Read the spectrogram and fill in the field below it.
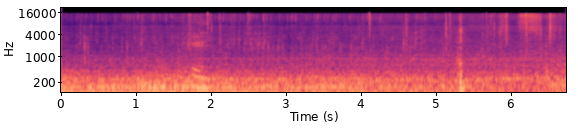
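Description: A car engine runs steadily as a low, continuous rumble at close range, with a person talking briefly over it.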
